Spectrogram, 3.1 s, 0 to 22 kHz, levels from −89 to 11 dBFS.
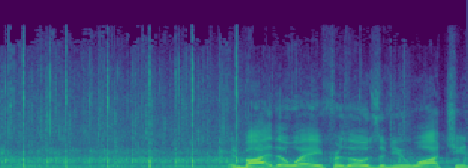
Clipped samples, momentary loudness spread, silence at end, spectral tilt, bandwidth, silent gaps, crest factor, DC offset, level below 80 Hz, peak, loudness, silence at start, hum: under 0.1%; 13 LU; 0 s; -5 dB/octave; 19 kHz; none; 16 dB; under 0.1%; -42 dBFS; 0 dBFS; -17 LUFS; 0 s; none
